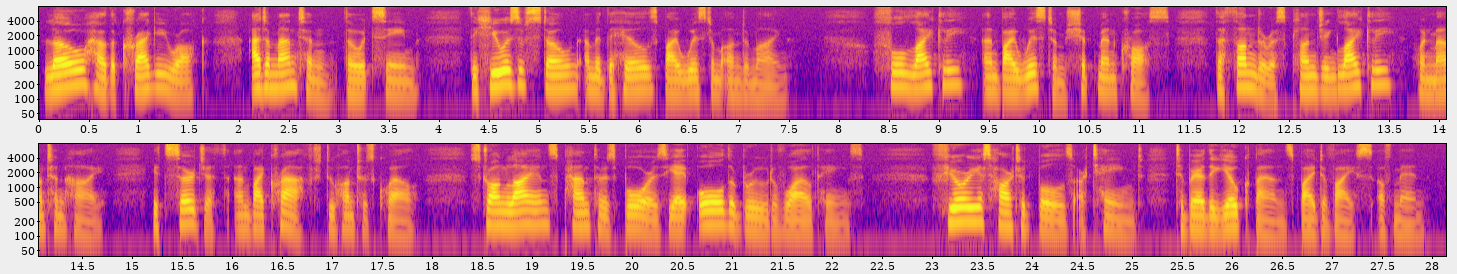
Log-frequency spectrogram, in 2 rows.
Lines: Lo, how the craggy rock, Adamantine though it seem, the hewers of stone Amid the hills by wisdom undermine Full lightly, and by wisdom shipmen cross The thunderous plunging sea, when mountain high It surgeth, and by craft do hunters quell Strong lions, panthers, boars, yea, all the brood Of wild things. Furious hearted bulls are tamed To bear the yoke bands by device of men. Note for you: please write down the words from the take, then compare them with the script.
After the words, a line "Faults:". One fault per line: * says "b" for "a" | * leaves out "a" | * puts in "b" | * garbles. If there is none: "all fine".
Lo, how the craggy rock, Adamantine though it seem, the hewers of stone Amid the hills by wisdom undermine Full lightly, and by wisdom shipmen cross The thunderous plunging lightly, when mountain high It surgeth, and by craft do hunters quell Strong lions, panthers, boars, yea, all the brood Of wild things. Furious hearted bulls are tamed To bear the yoke bands by device of men.
Faults:
* says "lightly" for "sea"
